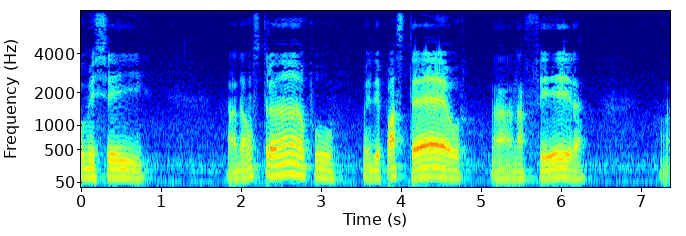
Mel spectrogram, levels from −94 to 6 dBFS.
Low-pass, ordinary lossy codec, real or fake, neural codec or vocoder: none; none; real; none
